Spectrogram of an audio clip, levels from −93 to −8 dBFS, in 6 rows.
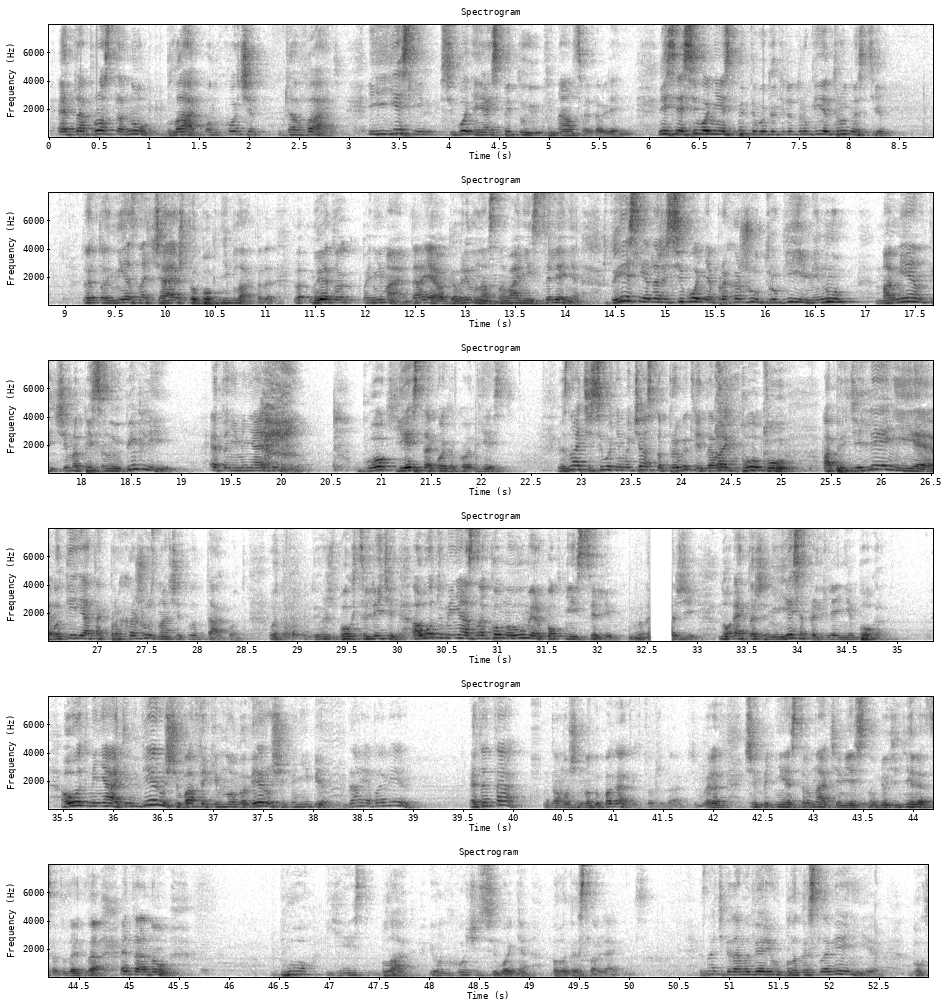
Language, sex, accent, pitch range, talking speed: Russian, male, native, 150-210 Hz, 175 wpm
